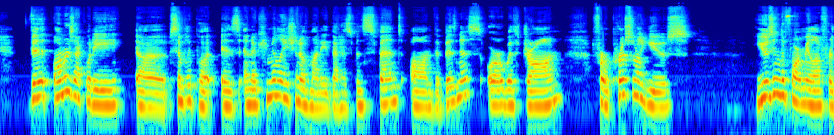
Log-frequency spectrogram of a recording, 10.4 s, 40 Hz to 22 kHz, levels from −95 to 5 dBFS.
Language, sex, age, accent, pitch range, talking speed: English, female, 30-49, American, 155-210 Hz, 155 wpm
